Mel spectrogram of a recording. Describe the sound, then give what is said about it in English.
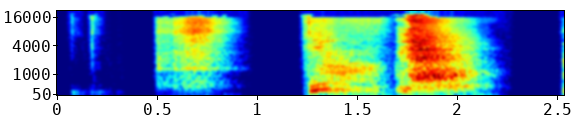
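An odd-sounding human sneeze: a soft breathy intake, then a loud, voiced two-part burst, with a brief noise at the very end. “That was an interesting sneeze.”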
